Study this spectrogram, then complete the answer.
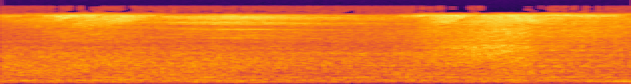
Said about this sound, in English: Before you do it, I forgot the... you got a dolphin sound? I forgot the sound effect. It's very important.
